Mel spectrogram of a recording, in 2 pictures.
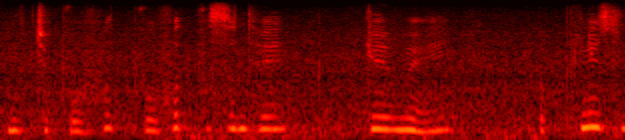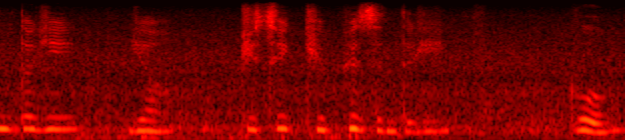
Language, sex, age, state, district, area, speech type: Urdu, female, 18-30, Uttar Pradesh, Gautam Buddha Nagar, urban, spontaneous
